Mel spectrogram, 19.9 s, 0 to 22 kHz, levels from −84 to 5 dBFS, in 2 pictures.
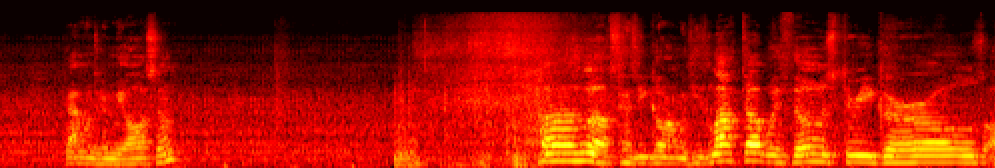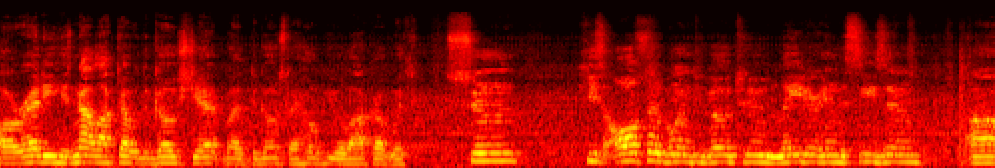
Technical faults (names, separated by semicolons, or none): none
